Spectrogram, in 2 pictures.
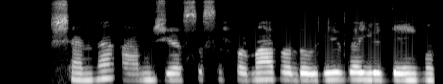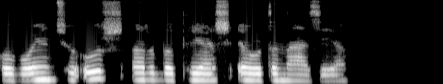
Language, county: Lithuanian, Vilnius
